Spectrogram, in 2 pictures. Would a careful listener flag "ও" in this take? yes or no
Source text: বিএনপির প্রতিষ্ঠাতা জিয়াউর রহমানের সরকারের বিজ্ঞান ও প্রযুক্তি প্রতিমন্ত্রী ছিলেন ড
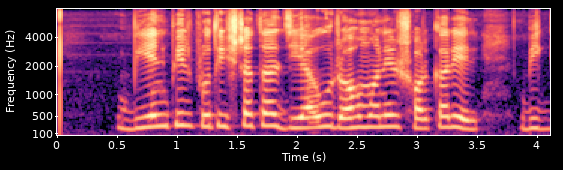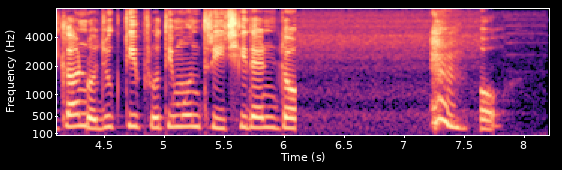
yes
